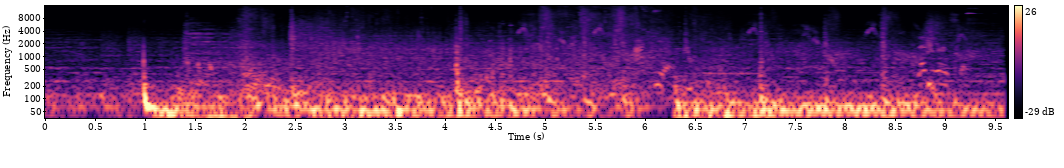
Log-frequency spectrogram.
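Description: A spell cast in the Hogwarts Legacy video game, landing with a sudden boom amid dense, continuous magical combat effects, crashes and mechanical clatter, loud throughout.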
